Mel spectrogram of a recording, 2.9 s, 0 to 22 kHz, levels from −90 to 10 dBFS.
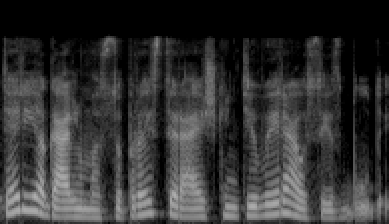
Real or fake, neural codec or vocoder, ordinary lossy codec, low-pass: real; none; AAC, 64 kbps; 10.8 kHz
